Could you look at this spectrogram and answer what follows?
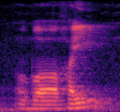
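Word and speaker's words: वहै: ह के ऊपर दो मात्रा है इसलिए ऐ बोलेंगे, वहई, महई।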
